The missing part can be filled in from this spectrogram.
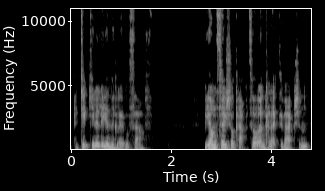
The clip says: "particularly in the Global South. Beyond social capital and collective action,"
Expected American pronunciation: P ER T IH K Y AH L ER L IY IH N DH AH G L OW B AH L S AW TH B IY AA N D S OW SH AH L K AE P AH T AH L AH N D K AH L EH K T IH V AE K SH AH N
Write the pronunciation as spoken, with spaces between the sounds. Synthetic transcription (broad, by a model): P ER T IH K Y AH L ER L IY IH N DH AH G L OW B AH L S AW TH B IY AA N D S OW SH AH L K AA P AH T AH L AH N K AH L EH K T IH V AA K SH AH N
